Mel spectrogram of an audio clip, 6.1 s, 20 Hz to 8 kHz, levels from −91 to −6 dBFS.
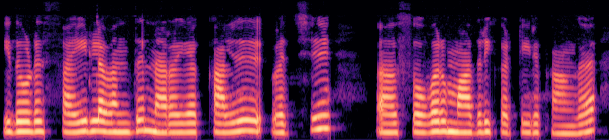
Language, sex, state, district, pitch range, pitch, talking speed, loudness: Tamil, female, Tamil Nadu, Kanyakumari, 190-215 Hz, 195 Hz, 90 wpm, -17 LUFS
